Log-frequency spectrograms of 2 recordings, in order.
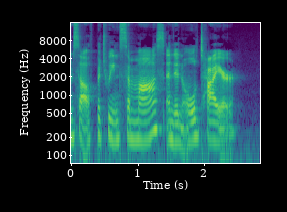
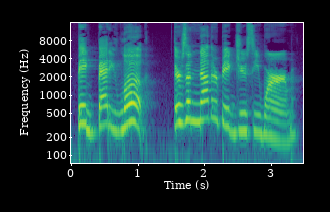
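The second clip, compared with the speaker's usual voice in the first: high, eager shout; excited little minnow; 7 semitones higher, 4 dB louder than usual. Acted. Minnow calling Big Betty to another worm, high eager shout. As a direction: point it out with glee.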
